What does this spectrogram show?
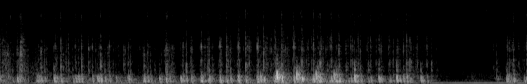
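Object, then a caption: Plastic mouthwash bottle. A medium clear plastic mouthwash bottle with a white cap, partly filled with red liquid, is tapped and scratched with fingertips and nails. The result is a quick, uneven run of soft, hollow clicks and taps centered low-mid around 300 Hz, with a brief quiet pause near the end before the tapping resumes.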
